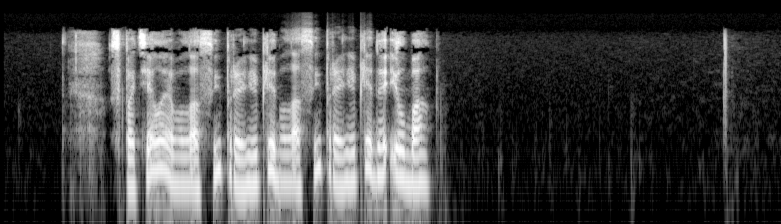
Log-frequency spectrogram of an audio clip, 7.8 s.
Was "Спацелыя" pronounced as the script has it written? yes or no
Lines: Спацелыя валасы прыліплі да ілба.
yes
